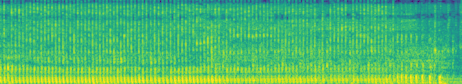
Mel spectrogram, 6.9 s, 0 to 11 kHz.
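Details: MB200 minibike: small single-cylinder engine running with a fast, even pulse of about three and a half beats per second, then settling; sounds healthy.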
